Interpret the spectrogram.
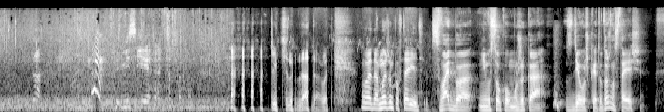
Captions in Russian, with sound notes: Так. — Месье. — (Смеётся) Отлично! Да, да. Вот. «А можем повторить!» — Свадьба невысокого мужика с девушкой — это тоже настоящее?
